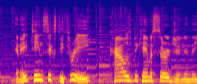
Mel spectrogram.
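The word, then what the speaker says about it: Coues: this one it's elliott cows spelled c-o-u-e-s but pronounced by his family cows in 1863 cows became a surgeon in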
